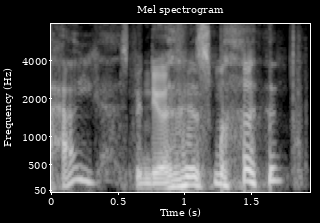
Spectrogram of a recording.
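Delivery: voice cracking and breaking up high. Speaker turns to the others after catching them up, voice cracking. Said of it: "That that was a voice crack".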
